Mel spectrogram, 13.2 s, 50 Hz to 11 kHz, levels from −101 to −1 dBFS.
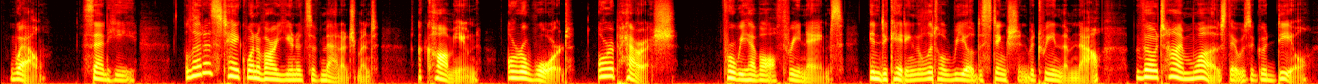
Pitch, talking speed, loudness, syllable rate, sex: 185 Hz, 185 wpm, -19 LUFS, 2.9 syllables/s, female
